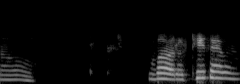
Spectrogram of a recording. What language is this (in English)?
Marathi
